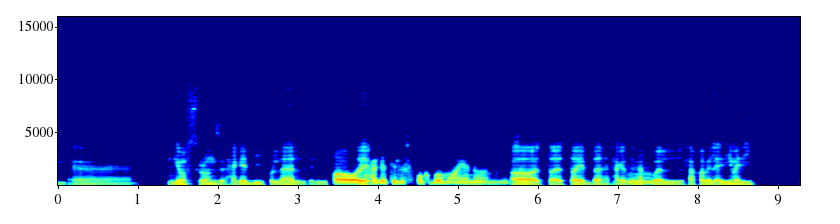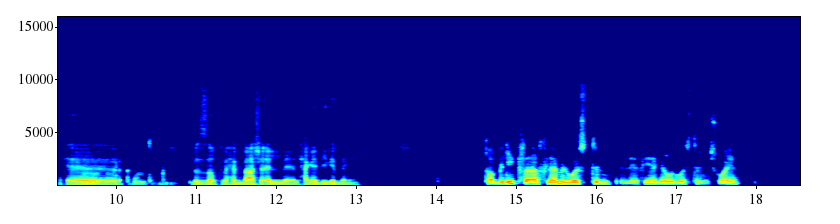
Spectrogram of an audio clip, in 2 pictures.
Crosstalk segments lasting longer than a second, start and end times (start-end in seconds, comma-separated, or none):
none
